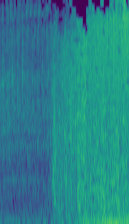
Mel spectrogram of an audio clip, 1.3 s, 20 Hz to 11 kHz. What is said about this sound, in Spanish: Residencia Moreno Ivanova, 1945. Mario llega en un coche a su casa y un hombre le respuesta de la lluvia con un paraguas.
